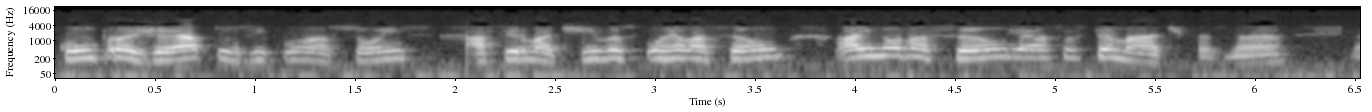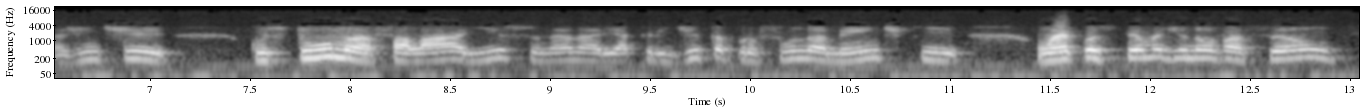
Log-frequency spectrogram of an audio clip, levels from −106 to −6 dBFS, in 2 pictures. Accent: Brazilian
